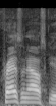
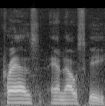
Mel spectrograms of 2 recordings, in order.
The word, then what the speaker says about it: Krzanowski: It's Krzanowski, as if there was an A before the Z. Krzanowski.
